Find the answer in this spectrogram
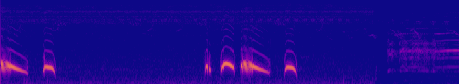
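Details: In the early morning, a spotted dove from Northwest Vietnam calls in short bursts of husky, arched coos in two groups, the first of two notes and the second of four; a faint higher chirping follows.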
